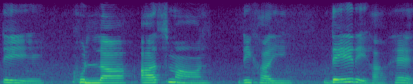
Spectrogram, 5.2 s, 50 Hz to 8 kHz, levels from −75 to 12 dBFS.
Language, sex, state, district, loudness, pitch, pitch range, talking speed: Punjabi, female, Punjab, Kapurthala, -17 LUFS, 215 Hz, 195-235 Hz, 80 wpm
